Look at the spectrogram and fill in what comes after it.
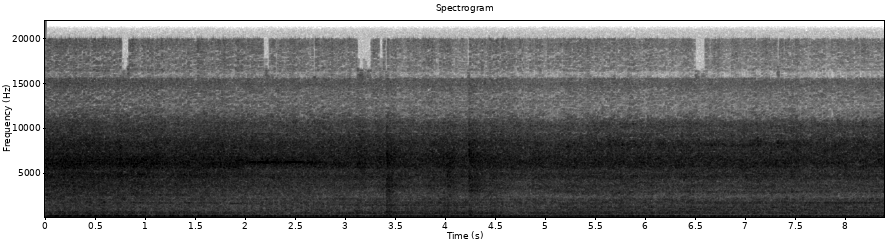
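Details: Land Cruiser after a full rebuild, fired up in the shop without an air filter yet: the engine catches and settles into an even, steady idle with no knocks or rattles over a low rumble. Normal idle.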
